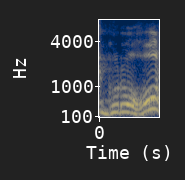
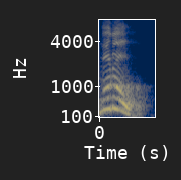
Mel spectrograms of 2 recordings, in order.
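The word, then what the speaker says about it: guroḥ: It's not Guru. It is not singular. It is Guru Ho, plural.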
